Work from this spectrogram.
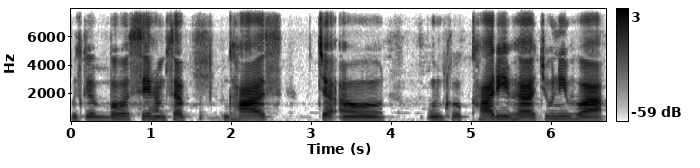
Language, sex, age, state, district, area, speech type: Hindi, female, 30-45, Uttar Pradesh, Bhadohi, rural, spontaneous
